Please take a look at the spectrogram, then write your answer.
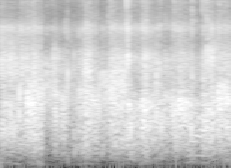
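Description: Students in a classroom break into loud, dense applause, a steady close wash of many hands clapping at once that holds evenly without pause.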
